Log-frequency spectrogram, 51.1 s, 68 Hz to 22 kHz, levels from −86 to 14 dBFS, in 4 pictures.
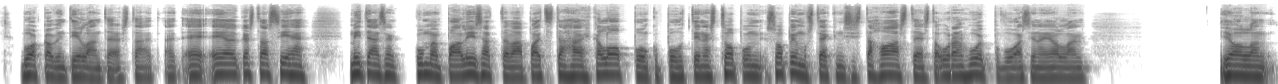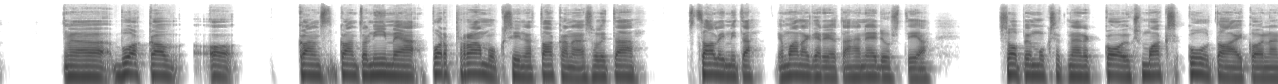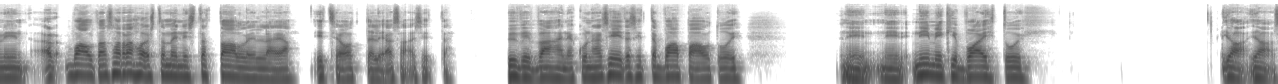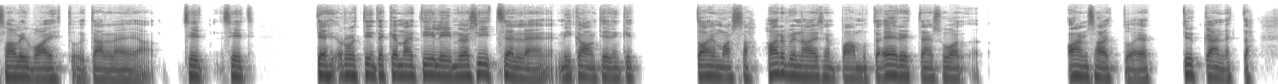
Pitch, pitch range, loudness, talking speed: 115 Hz, 110-130 Hz, -20 LUFS, 115 wpm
